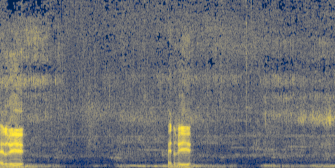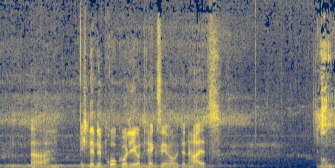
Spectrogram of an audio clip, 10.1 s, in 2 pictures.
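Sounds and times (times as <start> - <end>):
speech: 0.0 - 0.6, 2.5 - 3.1, 5.5 - 8.4
person imitating snoring: 1.8 - 6.3, 9.8 - 10.0.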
